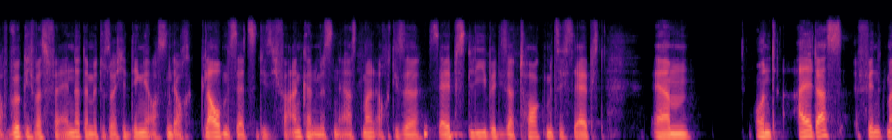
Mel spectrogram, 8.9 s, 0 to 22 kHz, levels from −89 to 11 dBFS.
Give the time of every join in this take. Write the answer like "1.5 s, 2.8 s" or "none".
none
